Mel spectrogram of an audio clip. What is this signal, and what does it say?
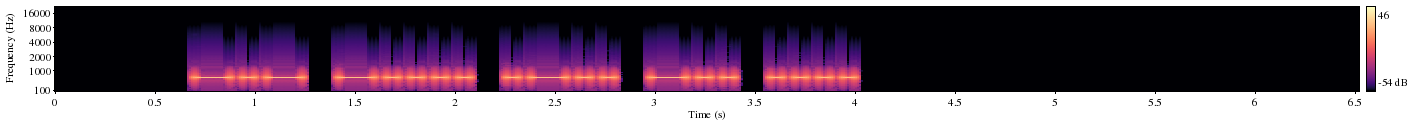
Morse code, heard as a keyed tone, about 20 wpm, 700 Hz. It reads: K6LDH
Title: USA Call Signs - 5 Characters - Repeated 2x - 20wpm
